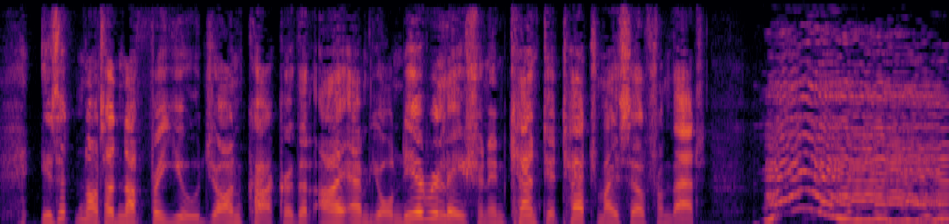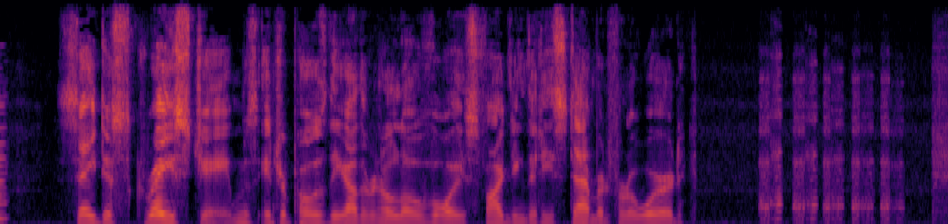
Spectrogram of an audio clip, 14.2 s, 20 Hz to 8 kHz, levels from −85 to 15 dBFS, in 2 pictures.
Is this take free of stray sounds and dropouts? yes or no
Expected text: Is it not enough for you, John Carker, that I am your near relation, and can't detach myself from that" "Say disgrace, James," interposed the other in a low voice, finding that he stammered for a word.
no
